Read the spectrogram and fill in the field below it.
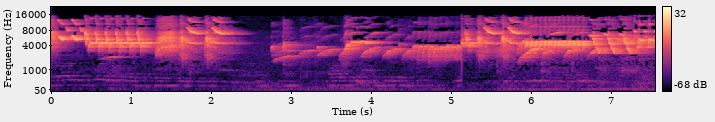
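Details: A goldfinch's rapid song: shrill tinkling trills and slurred, liquid twitters run on almost without a break, pitch jumping up and down, with a soft steady hum underneath.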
